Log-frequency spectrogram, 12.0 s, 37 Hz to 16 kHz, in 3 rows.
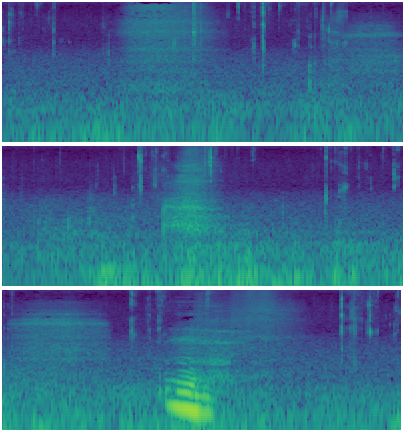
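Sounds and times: soft breaths: 1.0s - 2.4s, 3.0s - 4.5s, 5.5s - 6.5s, 7.9s - 11.2s.

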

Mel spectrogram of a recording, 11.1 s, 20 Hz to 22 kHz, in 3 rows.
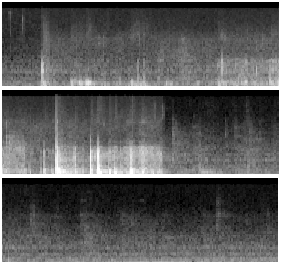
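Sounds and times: microphone handling knocks and rubbing: 2.9s - 5.8s.

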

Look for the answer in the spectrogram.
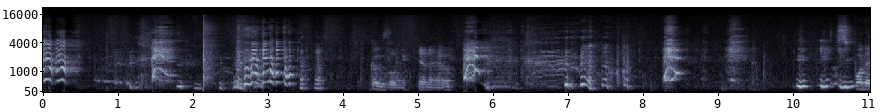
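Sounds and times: woman laughing: 0.0s - 3.7s, 5.6s - 8.7s.

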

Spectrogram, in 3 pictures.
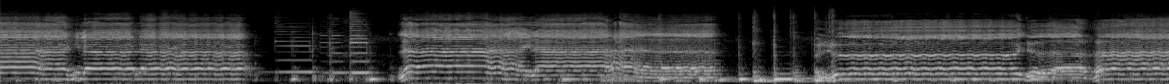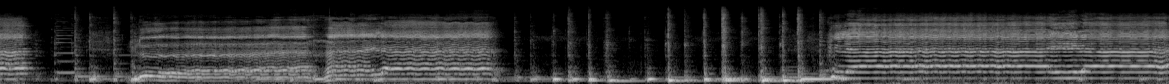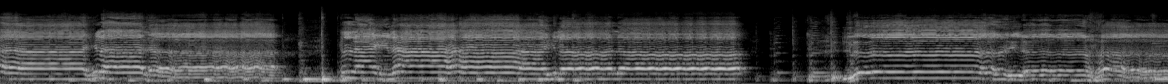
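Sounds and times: man singing: 0.0s - 3.3s, 3.9s - 7.4s, 8.1s - 17.0s, 19.6s - 35.0s
strummed acoustic guitar: 0.0s - 35.0s.

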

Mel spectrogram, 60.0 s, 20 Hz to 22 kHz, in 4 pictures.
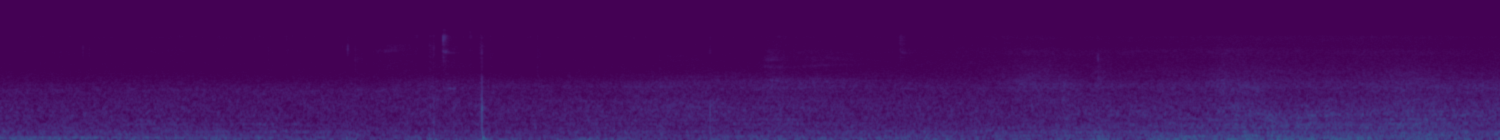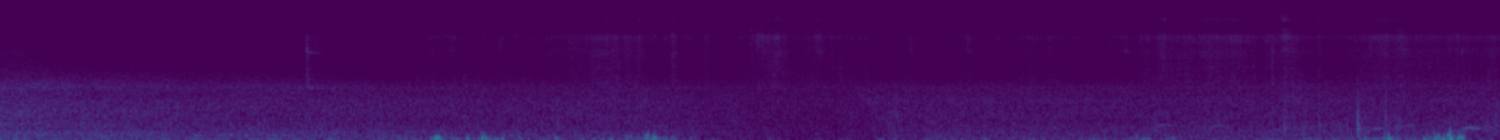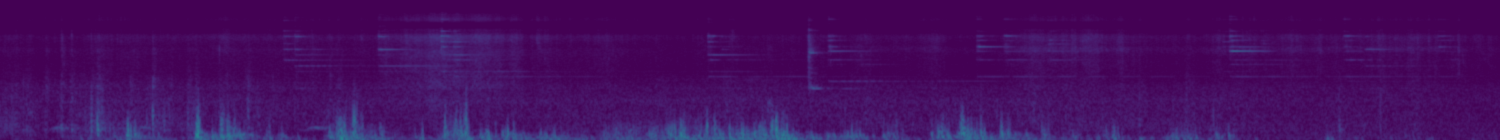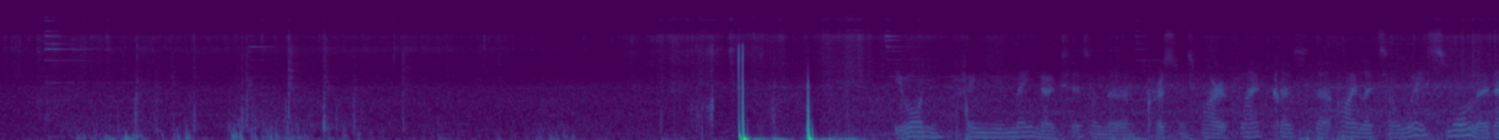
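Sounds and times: wind buffeting microphone: 28.6s - 29.8s, 31.1s - 42.4s, 52.4s - 54.8s
sharp knock: 52.4s - 53.5s.

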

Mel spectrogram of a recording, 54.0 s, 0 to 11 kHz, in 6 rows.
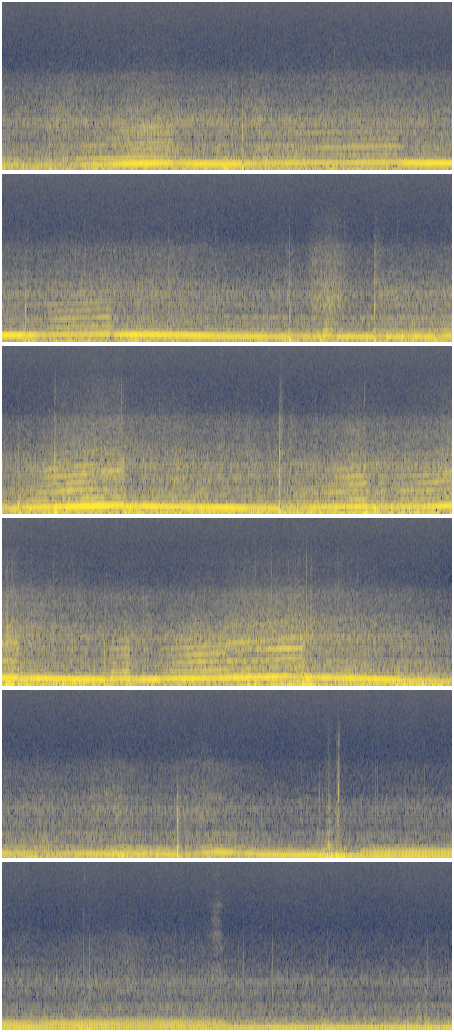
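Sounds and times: car engine revving: 0.0s - 51.9s.

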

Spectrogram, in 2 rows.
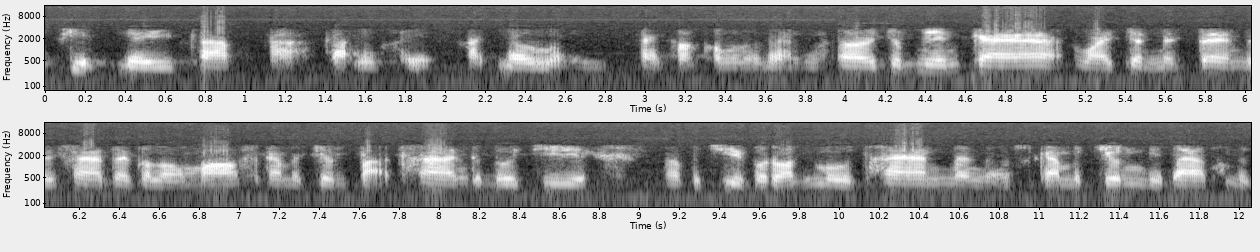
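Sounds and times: radio news speech: 0.0s - 12.0s.

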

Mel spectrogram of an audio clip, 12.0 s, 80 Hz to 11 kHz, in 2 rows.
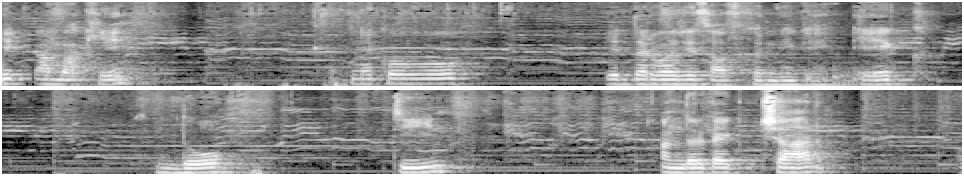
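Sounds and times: quiet background music: 0.0s - 12.0s
man speaking: 2.0s - 3.0s, 3.8s - 5.8s, 6.9s - 7.8s, 10.1s - 11.3s.

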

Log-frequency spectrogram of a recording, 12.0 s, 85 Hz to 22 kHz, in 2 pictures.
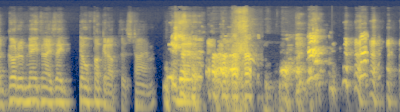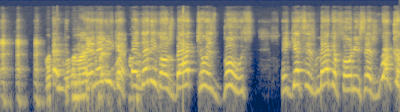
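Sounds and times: man speaking: 1.0s - 12.0s
people laughing: 2.5s - 8.1s.

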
